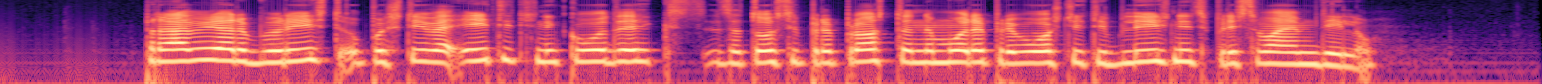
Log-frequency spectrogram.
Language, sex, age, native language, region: Slovenian, female, 12-17, Slovenian, Gorenjska region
